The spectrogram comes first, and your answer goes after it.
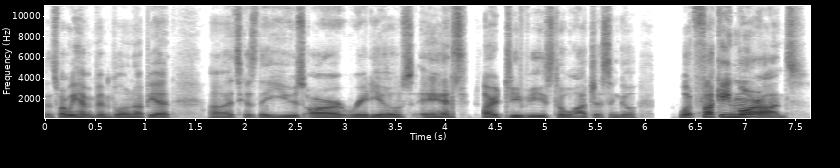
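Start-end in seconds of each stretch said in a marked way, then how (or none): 6.3-7.6 high, loud, slow mocking alien. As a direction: sneer down at humans like an alien. Aliens voiced mocking humans.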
